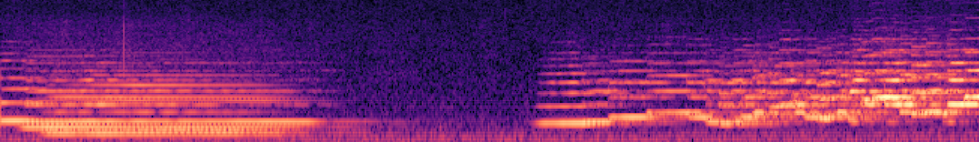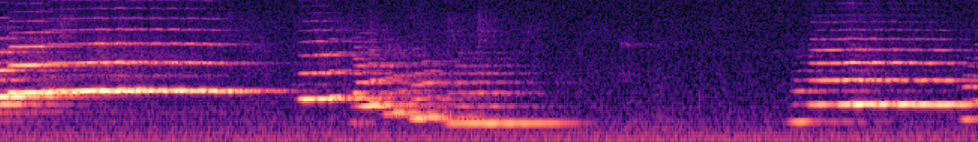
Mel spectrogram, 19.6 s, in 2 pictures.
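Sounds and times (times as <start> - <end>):
flute concertino with concert band: 0.0 - 3.3, 5.4 - 15.4, 17.8 - 19.5.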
